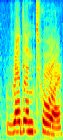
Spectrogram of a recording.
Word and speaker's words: Redentor: Redentor. R-E-D-E-N-T-O-R.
